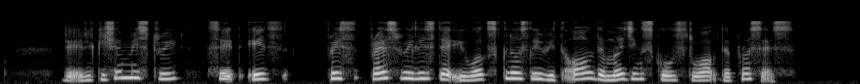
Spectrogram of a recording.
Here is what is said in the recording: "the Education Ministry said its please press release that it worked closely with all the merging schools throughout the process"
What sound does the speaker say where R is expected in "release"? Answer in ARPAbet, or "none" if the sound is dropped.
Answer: W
